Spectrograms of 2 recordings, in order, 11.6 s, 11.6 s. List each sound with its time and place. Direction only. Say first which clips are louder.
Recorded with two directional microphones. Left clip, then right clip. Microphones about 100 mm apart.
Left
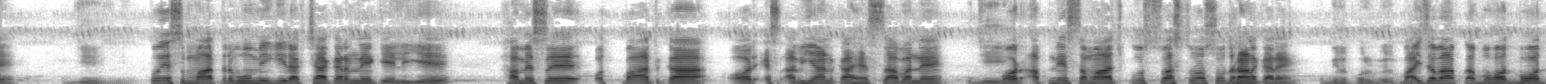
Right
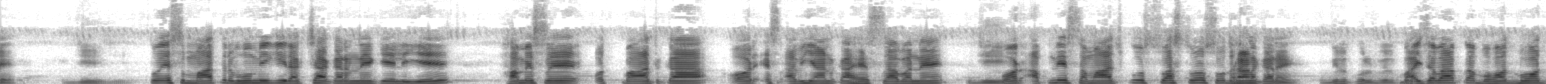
0.6 s speech: right 1 dB; 50° left (ahead or behind)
